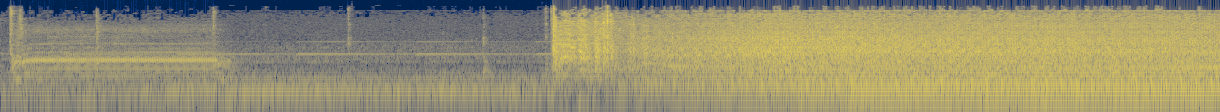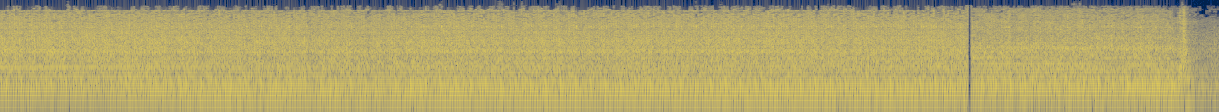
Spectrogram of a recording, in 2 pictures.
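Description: A Cummins diesel truck engine cranks briefly, then catches and settles into a loud, steady, rumbling idle that runs unbroken for most of the stretch, close to the listener with no talking over it.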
